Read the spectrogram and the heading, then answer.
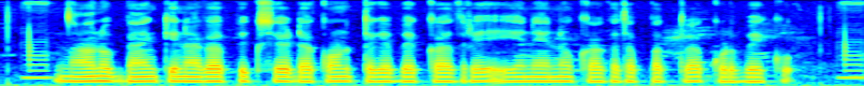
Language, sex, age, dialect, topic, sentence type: Kannada, male, 18-24, Central, banking, question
